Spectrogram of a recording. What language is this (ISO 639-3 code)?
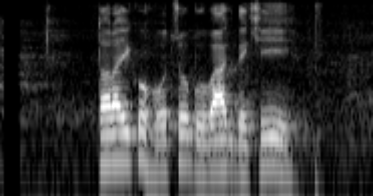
nep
